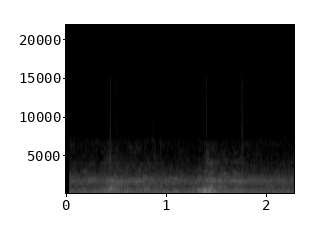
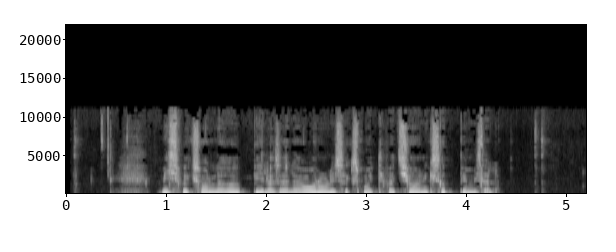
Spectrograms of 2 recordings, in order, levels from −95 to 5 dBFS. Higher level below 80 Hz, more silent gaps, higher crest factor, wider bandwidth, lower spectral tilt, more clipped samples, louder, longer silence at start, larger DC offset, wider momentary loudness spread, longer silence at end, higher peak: second, under -90 dBFS vs -54 dBFS; neither; about the same, 18 dB vs 18 dB; first, 14.5 kHz vs 11.5 kHz; about the same, -5 dB/octave vs -5 dB/octave; neither; second, -60 LUFS vs -22 LUFS; second, 0.05 s vs 0.55 s; neither; second, 6 LU vs 18 LU; second, 0 s vs 0.95 s; second, -42 dBFS vs -4 dBFS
